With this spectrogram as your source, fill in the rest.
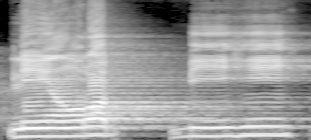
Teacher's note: Huruf ba berharokat tasdid maka kita tahan dan ditekan.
